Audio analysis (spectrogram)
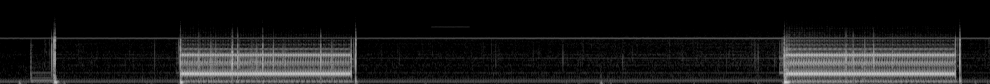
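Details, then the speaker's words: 1979 Raleigh NC call to a crossbar 5 office over squealy wire trunks. Two long ringback bursts, about two seconds each, roughly six seconds apart. Standard crossbar 5 ringback. "however there is another office in the area that has the standard crossbar five ring and one you usually associate with crossbar five and we have nice squealy wire trunks to it as well"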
